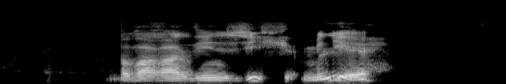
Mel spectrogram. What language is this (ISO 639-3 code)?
kab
